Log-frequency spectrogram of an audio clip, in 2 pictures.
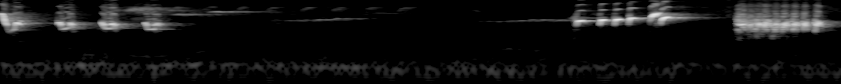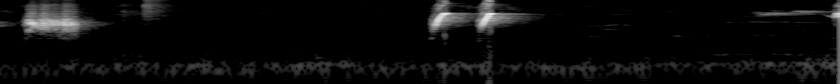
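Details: Greater green leafbird lure song for untrained young birds: short scattered phrases of quick chips and whistles, two buzzy rasps, a pair of sharp high notes, long quiet gaps between.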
